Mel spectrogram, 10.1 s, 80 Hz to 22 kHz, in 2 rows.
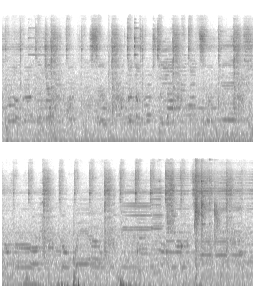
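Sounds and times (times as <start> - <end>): dance music with steady beat: 0.0 - 10.0.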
